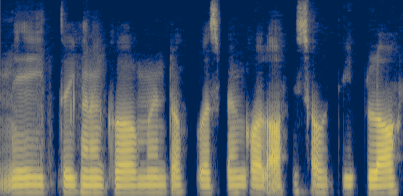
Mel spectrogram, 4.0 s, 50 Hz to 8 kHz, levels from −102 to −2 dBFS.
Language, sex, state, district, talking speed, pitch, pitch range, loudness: Bengali, male, West Bengal, Jhargram, 180 wpm, 110 Hz, 105-110 Hz, -22 LUFS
